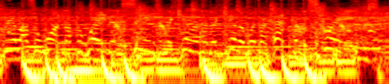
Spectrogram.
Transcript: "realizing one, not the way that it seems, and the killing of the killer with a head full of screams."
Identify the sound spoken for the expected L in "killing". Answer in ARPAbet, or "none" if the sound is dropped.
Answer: N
